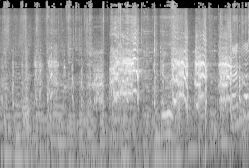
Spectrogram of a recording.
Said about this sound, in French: C'est un coq, ça, hein. Ça s'entend.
